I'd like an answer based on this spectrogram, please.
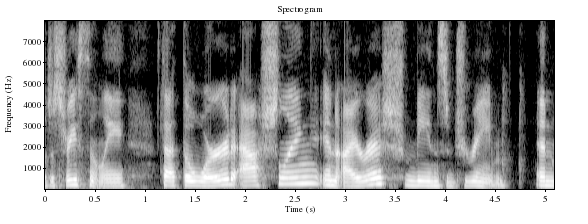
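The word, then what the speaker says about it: Aisling: And it's the mixture of Ashley, as you would think it's spelled with the Irish Gaelic spelling of the word Ashling. So, a I s L I N G.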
